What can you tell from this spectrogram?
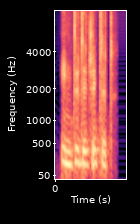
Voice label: "Interdigitate", Indian

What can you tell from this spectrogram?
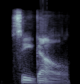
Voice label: "seagull", British

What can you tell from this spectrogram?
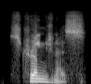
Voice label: "strangeness", American

